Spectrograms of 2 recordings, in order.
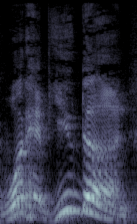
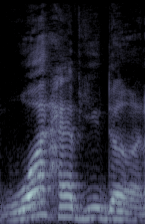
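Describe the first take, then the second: First: It is said in an accusing, scolding tone. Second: It is said in a plain, neutral tone. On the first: The listener is in trouble. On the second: It is a simple question.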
